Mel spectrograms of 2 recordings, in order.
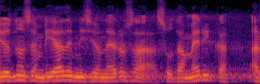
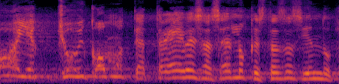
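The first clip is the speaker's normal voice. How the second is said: higher mock voice of another pastor, reproachful; imitating the accusing caller; 8 semitones higher, 3 dB quieter than usual. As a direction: voice the accusing colleague, scolding. Pastor recounts accusing call. (imitando al pastor acusador, en tono de reproche)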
